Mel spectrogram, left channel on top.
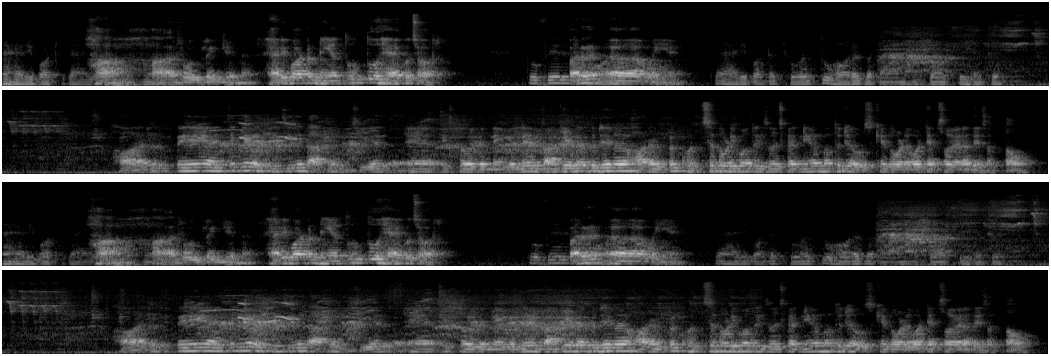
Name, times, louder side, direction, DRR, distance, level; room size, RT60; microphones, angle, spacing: voice 1, 0.0-1.6 4.9-6.2 6.5-6.8 7.1-10.0, left 4 dB, 55° left, 0.3 m, -40 dB
voice 2, 0.8-4.4 5.7-6.8 11.6-20.7, left 2 dB, 90° left, 0.9 m, -28 dB
sound 1, 8.7-18.1, right 4 dB, 60° right, 0.7 m, -40 dB
2.9 x 2.1 x 4.0 m
head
